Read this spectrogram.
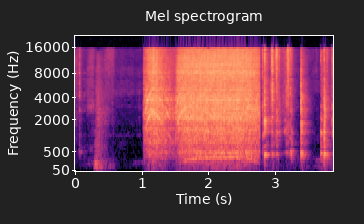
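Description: A hand blender whirs loudly.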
